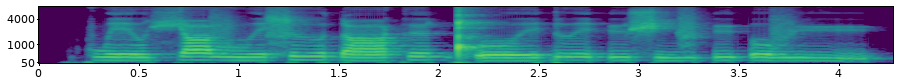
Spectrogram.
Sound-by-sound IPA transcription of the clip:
k w e ʊ̯ ç ɑ v u ɪ̯ ɬ ɯ ʊ̯ ɗ ɑ k ø ǃʼ o ɪ̯ ɗ ɯ ɪ̯ ʔ y ʃ i v ʔ y ʔ o v y

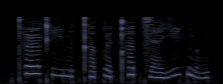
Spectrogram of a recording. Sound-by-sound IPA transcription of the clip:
t̪ʰ œː˥ kʰ iː˧ m ɪ˨ k̚ t̪ʰ ɐ˨˥ p̚ l ɵ˨ t̚ pʰ ɐ˥ t̚ t͡s ɛː˨ j iː˥ k̚ ŋ ʊ˨˧ ŋ

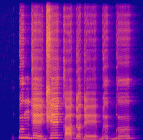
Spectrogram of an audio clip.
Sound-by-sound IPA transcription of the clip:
k͡p ɯ˥ ŋ ɡ eː˥˩ d͡ʒ eː˥ k a˩˥ ɗ ə˥ ɗ eː˩ ɓ ɨ˥˩ ɡ͡b ɯ˥

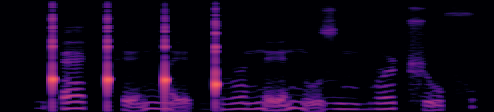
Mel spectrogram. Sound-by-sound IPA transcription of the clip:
ǃʼ ɛ ǃʰ ḛ ŋ͡ǃ ḛ ɡ͡ǃ ɵ n ḛ n ṵ z m b ɵ ʈ͡ʂ ṵ f

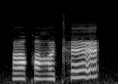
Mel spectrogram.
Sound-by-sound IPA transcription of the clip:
ɐː q ɐ ʁ ɘ tʰ ɛː

